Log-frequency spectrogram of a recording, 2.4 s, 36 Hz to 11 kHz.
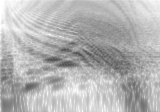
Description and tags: Pod Engine 3
A collection of Science Fiction sounds that reflect Alien spacecraft and strange engine noises. The majority of these noises have a rise and fall to them as if taking off and landing. I hope you like these as much as I enjoyed experimenting with them.
Alien, Electronic, Futuristic, Futuristic-Machines, Landing, Mechanical, Noise, Sci-fi, Space, Spacecraft, Take-off, UFO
